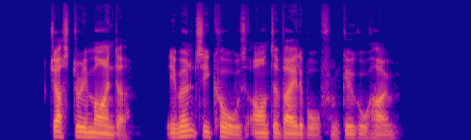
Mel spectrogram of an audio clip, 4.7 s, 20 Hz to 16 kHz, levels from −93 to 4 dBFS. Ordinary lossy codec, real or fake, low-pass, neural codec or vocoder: Opus, 64 kbps; real; 14.4 kHz; none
